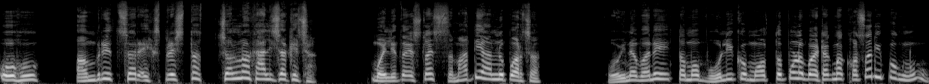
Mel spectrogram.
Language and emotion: Nepali, surprised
